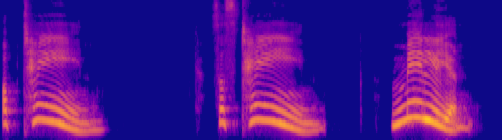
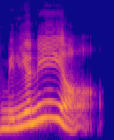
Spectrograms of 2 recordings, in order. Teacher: million the first syllable is accented but millionaire the second syllable is accented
